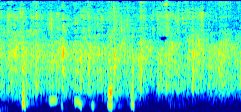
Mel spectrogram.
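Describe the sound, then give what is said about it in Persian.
Soft hand clapping from one listener applauding a speaker: a light, steady patter with a few brief voiced sounds mixed in. “بزن دستو برای من داره دست میزنه بابا. بزن بابا.”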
